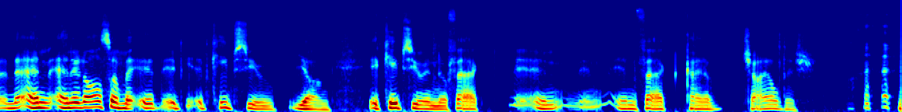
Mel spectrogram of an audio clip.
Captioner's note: laughs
